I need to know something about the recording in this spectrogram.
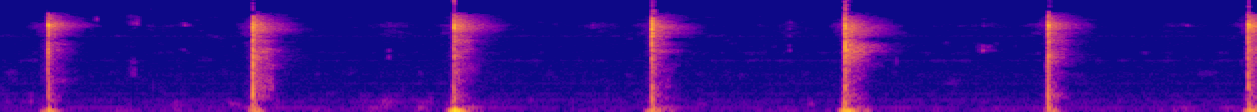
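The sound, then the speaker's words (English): A slow clap: seven sharp, crisp claps spaced evenly about a second apart, steady and deliberate, with silence between them and no voices. “I'm gonna give you the slow clap.”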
